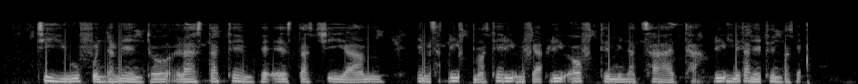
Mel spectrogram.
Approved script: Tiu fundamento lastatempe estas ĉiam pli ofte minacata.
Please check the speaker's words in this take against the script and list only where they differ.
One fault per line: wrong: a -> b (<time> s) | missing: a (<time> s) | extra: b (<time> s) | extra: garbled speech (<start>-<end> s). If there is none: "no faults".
extra: garbled speech (4.2-5.4 s)
extra: garbled speech (7.1-8.0 s)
